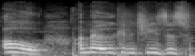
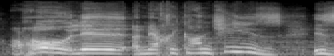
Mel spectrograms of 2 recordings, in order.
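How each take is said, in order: First: It is said in his own accent. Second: It is said in a put-on French accent.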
